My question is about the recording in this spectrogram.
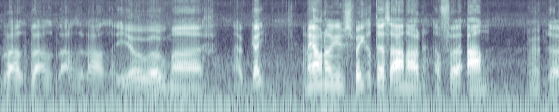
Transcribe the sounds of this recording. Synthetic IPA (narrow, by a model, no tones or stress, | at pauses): blaːzəbla̰ːzəbla̰ːzəbla̰ːzə̰jowowmar | o̰kej | ɛndɔ̃xanʋənɔxeːvəspekəlˠtɛstaːnɦawdəɔfʔaːn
